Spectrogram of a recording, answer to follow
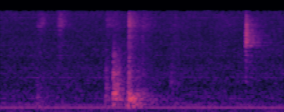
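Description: A single short clunk a little before the middle, over a steady low hum.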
